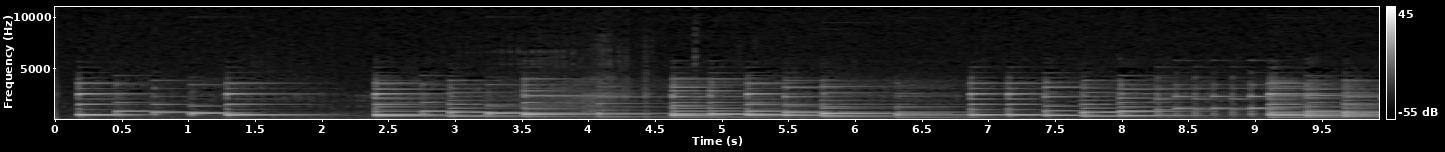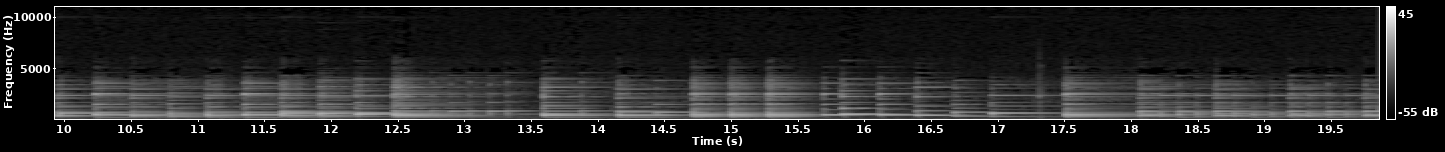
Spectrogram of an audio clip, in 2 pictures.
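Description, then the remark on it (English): A Maestro Mouse musical toy plays the Jingle Bells tune as a bright electronic chime, with clear repeating bell-like notes in a steady bouncy rhythm, loud, with no talking. “Put a song on my music stand, and I'll play it for you.”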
